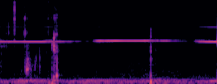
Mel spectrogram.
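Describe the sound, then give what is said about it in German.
Faint, high-pitched steady tone from a beeping smoke detector, with a few soft knocks and low background rumble. “Mein Rauchmelder piept.”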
